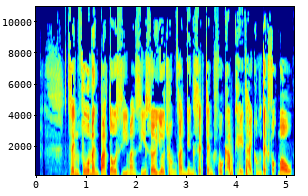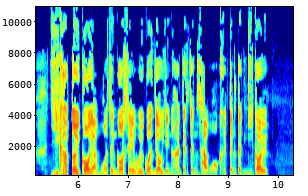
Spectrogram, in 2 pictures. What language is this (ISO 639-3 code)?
yue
